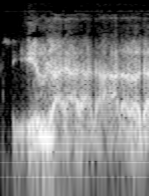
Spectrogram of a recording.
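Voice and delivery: high-pitched babbled rant; mock chewing-out. Coach going at a player's neck in the locker room, mock rant. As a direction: imitate a coach ranting in nonsense syllables. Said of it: "he was just going at my neck".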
